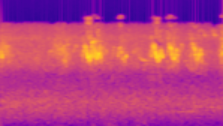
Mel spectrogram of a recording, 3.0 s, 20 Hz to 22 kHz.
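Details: Bald eagle eaglets flap hopping in their Decorah nest on a May 20 morning at 7:28 am, recorded by nest camera; a few sharp high chirps come in pairs and bursts over a constant hiss.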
